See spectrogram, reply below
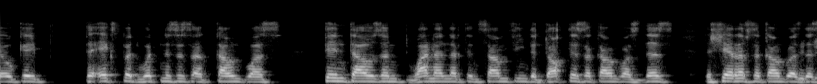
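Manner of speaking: plain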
